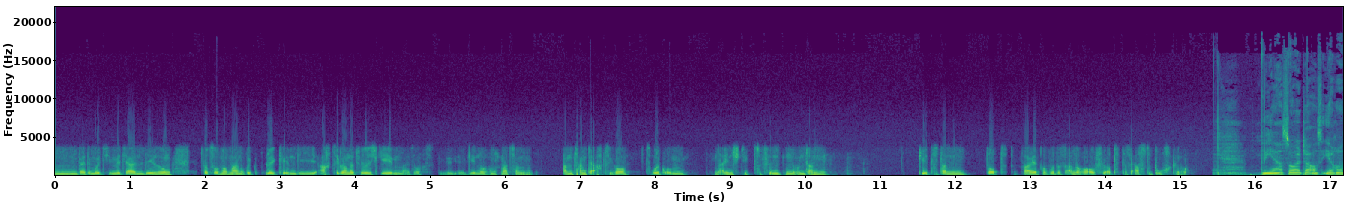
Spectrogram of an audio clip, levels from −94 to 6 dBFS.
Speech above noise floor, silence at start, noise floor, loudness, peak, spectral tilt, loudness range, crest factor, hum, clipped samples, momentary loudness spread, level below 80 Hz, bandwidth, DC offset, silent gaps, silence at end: 43 dB; 0 s; -59 dBFS; -17 LUFS; -2 dBFS; -7 dB/octave; 3 LU; 14 dB; none; under 0.1%; 13 LU; -50 dBFS; 16 kHz; under 0.1%; none; 0 s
